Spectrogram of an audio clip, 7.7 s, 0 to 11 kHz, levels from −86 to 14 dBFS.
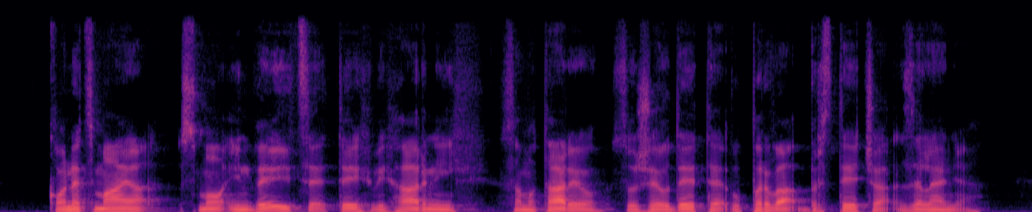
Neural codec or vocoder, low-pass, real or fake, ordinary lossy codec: codec, 44.1 kHz, 7.8 kbps, DAC; 9.9 kHz; fake; none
